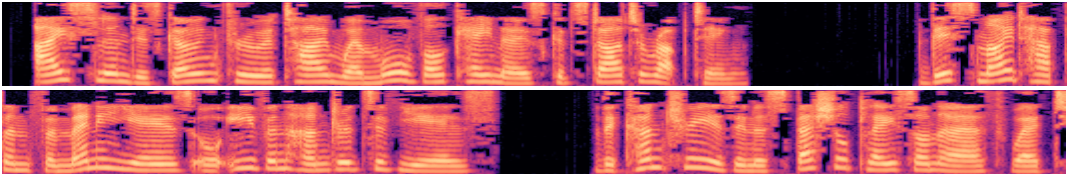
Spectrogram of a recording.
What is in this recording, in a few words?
English Lower Intermediate FAST Reading; Icelands Volcanoes Waking Up A Big Mystery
